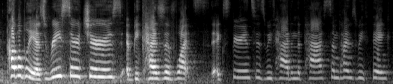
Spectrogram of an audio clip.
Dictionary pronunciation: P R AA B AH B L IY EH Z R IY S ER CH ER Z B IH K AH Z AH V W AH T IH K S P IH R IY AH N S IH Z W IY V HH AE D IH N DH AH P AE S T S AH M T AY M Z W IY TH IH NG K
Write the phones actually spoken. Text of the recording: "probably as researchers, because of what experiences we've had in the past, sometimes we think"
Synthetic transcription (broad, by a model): P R AA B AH B L IY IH Z R IY S ER CH ER Z B IH K AH Z AH V W AH T IH K S P IH R IY AH N S IH Z W IY V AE D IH N DH AH P AE S T S AH M T AY M Z W IY TH IH NG K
